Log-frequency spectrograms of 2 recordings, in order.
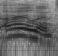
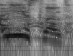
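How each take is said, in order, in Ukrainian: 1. Слово вимовляється без звуку s. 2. Слово вимовляється зі звуком s. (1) "І не Айленд читається" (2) "а Ісленд"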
